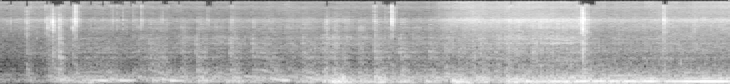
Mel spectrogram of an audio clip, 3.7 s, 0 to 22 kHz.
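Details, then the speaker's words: 2001 VW Golf MK4 1.6 SR petrol, cold start after sitting about a month buried in deep snow. A short crank, then it catches at once and settles into a steady, even low idle; a healthy cold start. "Oh, yeah. Not a problem. Cool. Nice. Now I just need to shovel the rest of the snow while it warms up."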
